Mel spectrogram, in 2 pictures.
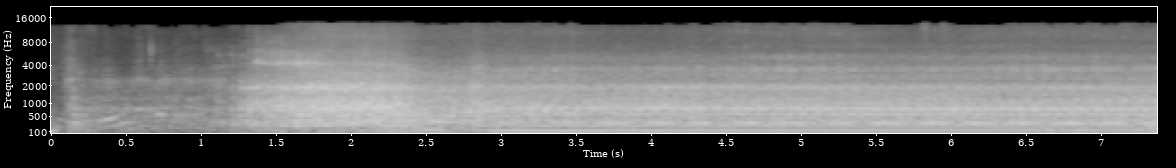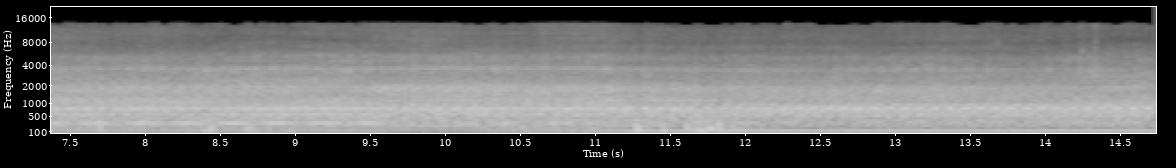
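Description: Tracked excavator's diesel engine running at a steady speed, coming in loud about a second and a half in and then holding an even hum.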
